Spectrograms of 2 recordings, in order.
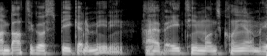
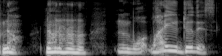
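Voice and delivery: exasperated protest; 6 semitones higher, faster than usual. Retold or imitated. Dad objecting to son's prison friend, exasperated. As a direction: refuse in rapid, repeated protest.

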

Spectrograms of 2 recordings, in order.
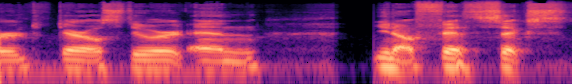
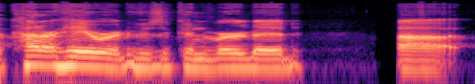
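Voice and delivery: ordinary talk, nothing marked

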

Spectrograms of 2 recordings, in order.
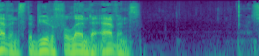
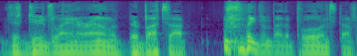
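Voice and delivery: usual speaking voice

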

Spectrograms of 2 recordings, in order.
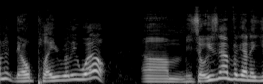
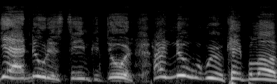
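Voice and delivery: high, eager fan voice; gushing with confidence, pitched up; excited quote; 9 semitones higher than usual. Retold or imitated. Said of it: "I was like".

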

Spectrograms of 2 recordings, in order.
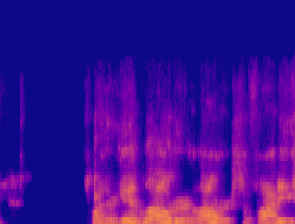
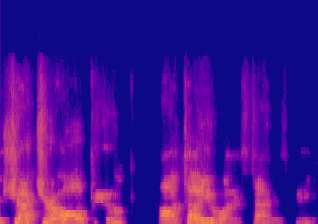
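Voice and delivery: high drill-sergeant yell, mocking; drill instructor yell; 8 semitones higher than usual. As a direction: bark it down at a recruit like a drill instructor. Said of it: "Jack Webb in the D I".

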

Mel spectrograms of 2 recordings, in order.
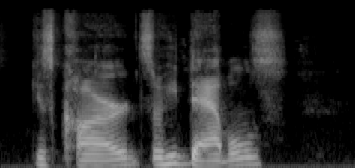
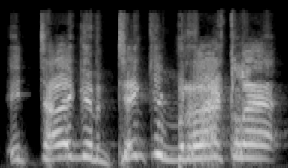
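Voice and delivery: loud, high, botched Scottish shout; attempted angry Scottish groundskeeper voice; Scottish accent; 11 semitones higher, 10 dB louder than usual. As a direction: holler it in a hammed-up Scottish brogue. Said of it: "but in a Scottish accent".

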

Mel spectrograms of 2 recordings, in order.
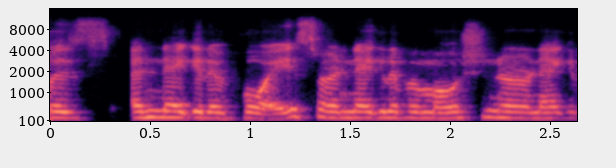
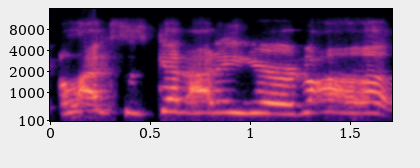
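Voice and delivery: mock yelling; 8 semitones higher, faster than usual. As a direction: imitate someone yelling at a drunk friend.

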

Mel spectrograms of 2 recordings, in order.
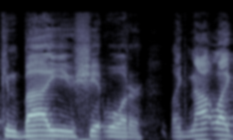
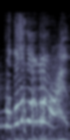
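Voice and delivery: high squeal. Retold or imitated. Imitating the fleeing raccoon.

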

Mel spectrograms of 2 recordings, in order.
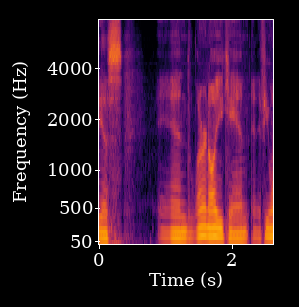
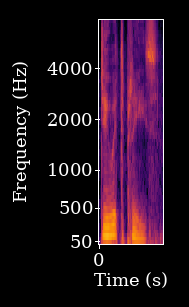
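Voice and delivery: posh pleading English voice; London accent; slower than usual. Pretend. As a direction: beg politely in a proper accent. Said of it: "It sounds very proper".

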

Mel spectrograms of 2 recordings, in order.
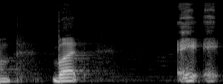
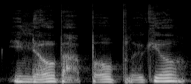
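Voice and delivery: slow, lower imitation of a surprised pro; lightly voiced amazed friend; 4 semitones lower than usual. Retelling the pro's reaction to his bait, slow lower mock disbelief. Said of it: "Just like that".

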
